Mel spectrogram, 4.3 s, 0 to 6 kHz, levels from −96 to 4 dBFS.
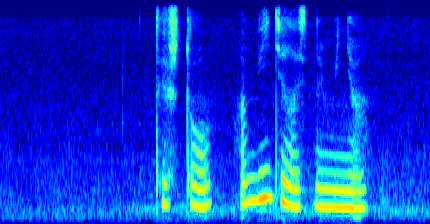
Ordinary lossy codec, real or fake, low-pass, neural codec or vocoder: none; real; 5.4 kHz; none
